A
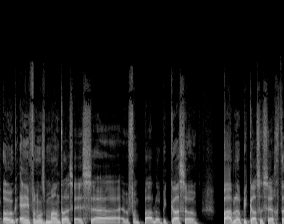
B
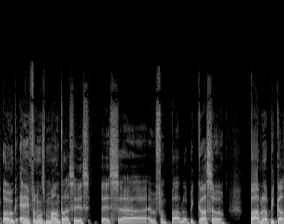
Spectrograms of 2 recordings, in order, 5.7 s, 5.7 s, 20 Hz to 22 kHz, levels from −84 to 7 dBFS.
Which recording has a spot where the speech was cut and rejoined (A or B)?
A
